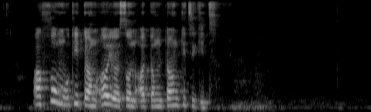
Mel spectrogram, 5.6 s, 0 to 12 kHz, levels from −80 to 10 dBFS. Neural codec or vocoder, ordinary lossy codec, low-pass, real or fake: codec, 44.1 kHz, 7.8 kbps, DAC; Opus, 64 kbps; 10.8 kHz; fake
